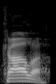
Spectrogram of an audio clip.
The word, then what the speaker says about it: challah: I'm probably not going to pronounce this correctly, but it's chahuah, maybe? Bread? What? Challah. Thank you. I knew I messed that up.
